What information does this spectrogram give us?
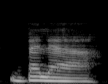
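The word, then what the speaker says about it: بلى: It's the form of a ya, drawn like a ya, but without dots, so it's pronounced like an alif. So this here is a, bala, bala.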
